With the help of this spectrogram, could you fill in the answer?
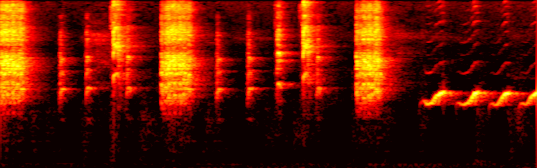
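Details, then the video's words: Song of a white-rumped shama in a breeding aviary: loud harsh rasping notes and short ticks, then a clear whistled phrase of four rising, slurred notes repeated quickly. "Kicau Murai Batu"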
